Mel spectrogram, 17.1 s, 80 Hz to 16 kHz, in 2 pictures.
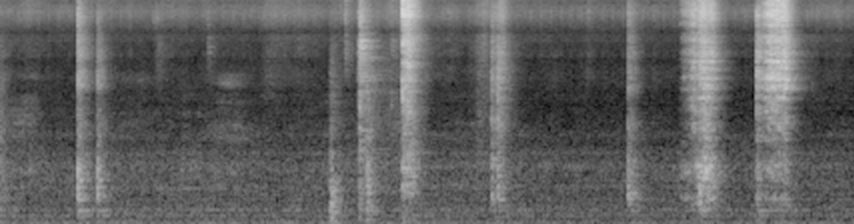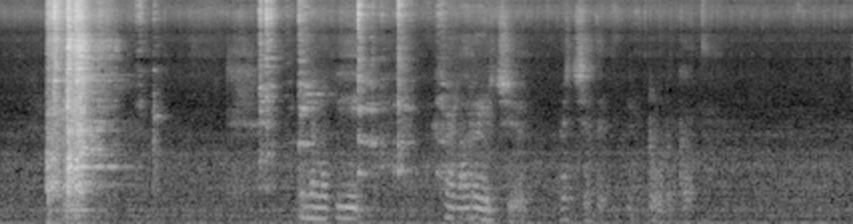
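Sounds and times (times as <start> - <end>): metal spoon scraping pot: 6.8 - 8.1.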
